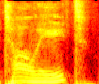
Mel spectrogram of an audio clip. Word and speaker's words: tallit: Okay, and wearing the tallit, pronounced T-A-L-L-E-E-T, but it's written T-A-L-L-I-T, and you could look that up, the Hebrew word tallit, and the tzitzi is the fringe, tzitzit.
